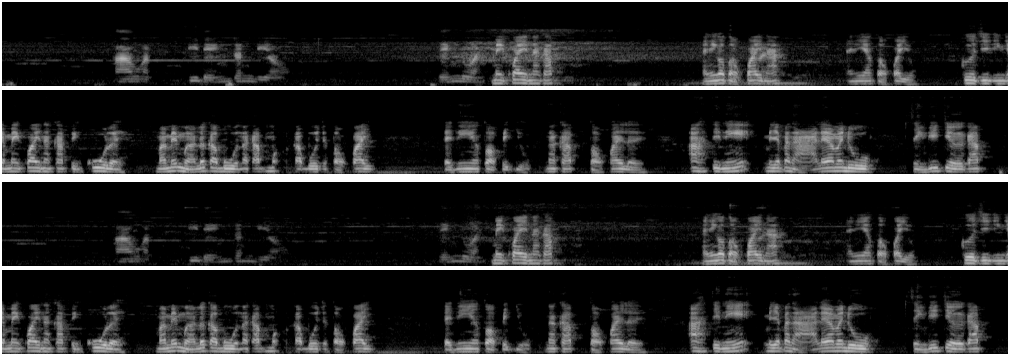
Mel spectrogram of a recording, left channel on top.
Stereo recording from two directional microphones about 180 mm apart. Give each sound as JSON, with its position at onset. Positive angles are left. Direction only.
{"t": 1.1, "sound": "speech", "side_deg": 0}
{"t": 4.4, "sound": "speech", "side_deg": 0}
{"t": 7.0, "sound": "speech", "side_deg": 0}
